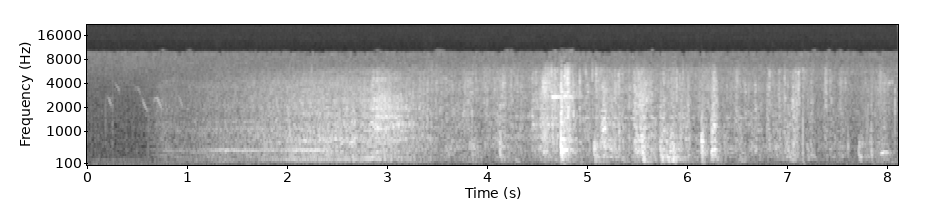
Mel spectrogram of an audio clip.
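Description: A jeep engine runs as it pulls up, rising in level over the first few seconds. A series of knocks and thumps follows as passengers climb out, the loudest about five seconds in.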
